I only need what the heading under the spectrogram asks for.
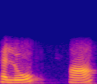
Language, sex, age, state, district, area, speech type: Hindi, female, 18-30, Madhya Pradesh, Chhindwara, urban, conversation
